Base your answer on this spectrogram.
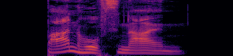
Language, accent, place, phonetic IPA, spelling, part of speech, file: German, Germany, Berlin, [ˈbaːnhoːfsˌnaːən], bahnhofsnahen, adjective, De-bahnhofsnahen.ogg
- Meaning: inflection of bahnhofsnah: 1. strong genitive masculine/neuter singular 2. weak/mixed genitive/dative all-gender singular 3. strong/weak/mixed accusative masculine singular 4. strong dative plural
